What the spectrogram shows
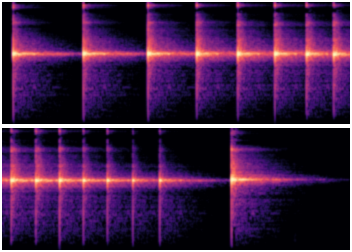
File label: Hyoshigi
